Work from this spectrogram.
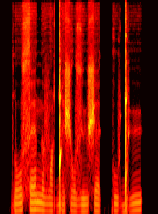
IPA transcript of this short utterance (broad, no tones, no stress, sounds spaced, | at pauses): ɾ o s ɛ n œ v ɑ ɡ͡ǃ ɛ ʃ o z y ʃ ɛ kː u ɡ͡ǃ y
